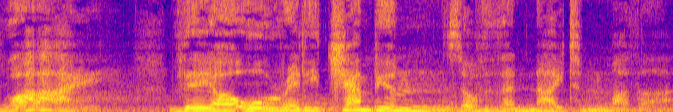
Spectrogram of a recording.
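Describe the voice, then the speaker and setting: A man puts on a character voice at medium pitch. He talks at a very slow pace over clear background noise. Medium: video game. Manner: aloof, commanding.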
